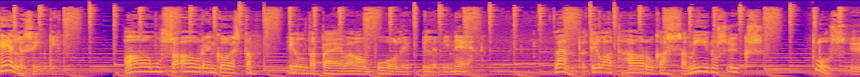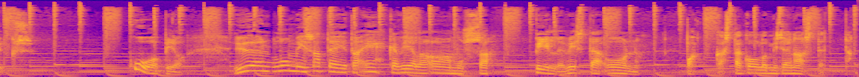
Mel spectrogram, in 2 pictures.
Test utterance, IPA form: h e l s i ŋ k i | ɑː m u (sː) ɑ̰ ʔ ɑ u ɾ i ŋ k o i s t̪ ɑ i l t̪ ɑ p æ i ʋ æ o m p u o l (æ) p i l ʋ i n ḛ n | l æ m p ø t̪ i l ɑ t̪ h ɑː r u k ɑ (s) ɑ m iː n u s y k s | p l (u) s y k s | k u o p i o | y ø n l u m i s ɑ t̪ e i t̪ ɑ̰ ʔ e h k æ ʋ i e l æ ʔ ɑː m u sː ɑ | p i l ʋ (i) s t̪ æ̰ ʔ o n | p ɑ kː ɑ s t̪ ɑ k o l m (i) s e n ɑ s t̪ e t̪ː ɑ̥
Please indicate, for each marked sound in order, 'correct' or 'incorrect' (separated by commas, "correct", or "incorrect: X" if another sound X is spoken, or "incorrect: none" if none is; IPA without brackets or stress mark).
correct, incorrect: i, incorrect: sː, correct, correct, correct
